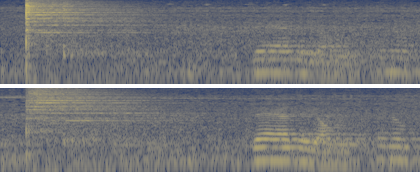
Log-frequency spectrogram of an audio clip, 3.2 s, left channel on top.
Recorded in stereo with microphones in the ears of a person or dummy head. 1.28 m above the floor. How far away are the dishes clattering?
About 0.9 m.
